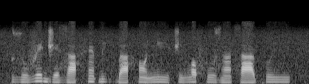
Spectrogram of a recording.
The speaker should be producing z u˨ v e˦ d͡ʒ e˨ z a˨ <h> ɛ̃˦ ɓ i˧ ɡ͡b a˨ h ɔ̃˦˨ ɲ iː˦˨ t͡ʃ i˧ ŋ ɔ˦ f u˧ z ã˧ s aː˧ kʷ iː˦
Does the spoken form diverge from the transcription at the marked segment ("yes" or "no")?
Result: no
